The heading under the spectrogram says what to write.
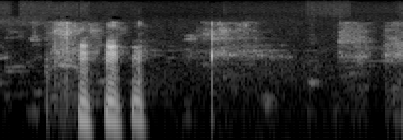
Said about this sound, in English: Oops, dog's barking. Sorry. The dogs are excited.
